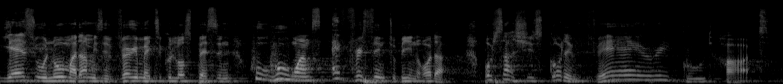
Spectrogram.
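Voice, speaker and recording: A man's voice: a little high, expressive, fairly quick, hardly any pauses, fairly bright tone, a little hiss or hum. A man acting a nervous, loyal servant in a stage play, stammering and deferential. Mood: nervous, reassuring. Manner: stammering, repeats words, deferential. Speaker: stage actor. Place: theatre stage in a hall. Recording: reverberant hall.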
